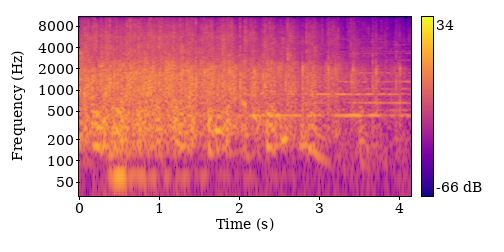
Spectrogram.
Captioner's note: applause; dramatic music plays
